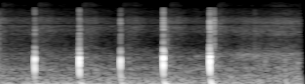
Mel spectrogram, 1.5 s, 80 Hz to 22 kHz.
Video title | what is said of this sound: Full Tour of a John Deere 300G Excavator | it is solid there's about 10 tons of lead right there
